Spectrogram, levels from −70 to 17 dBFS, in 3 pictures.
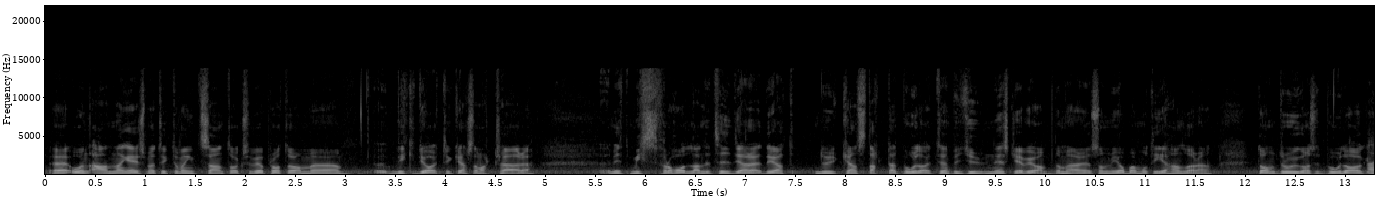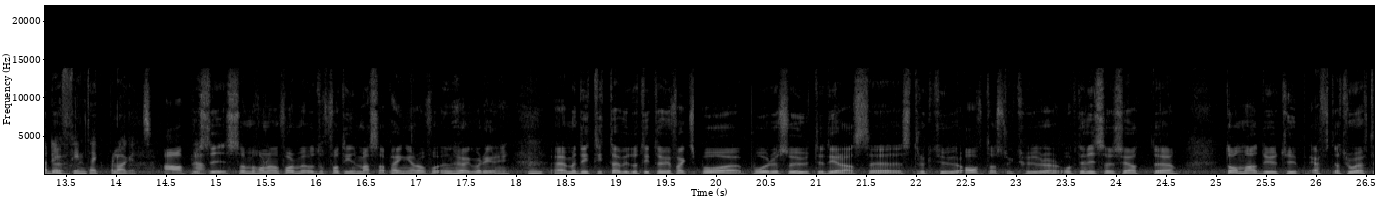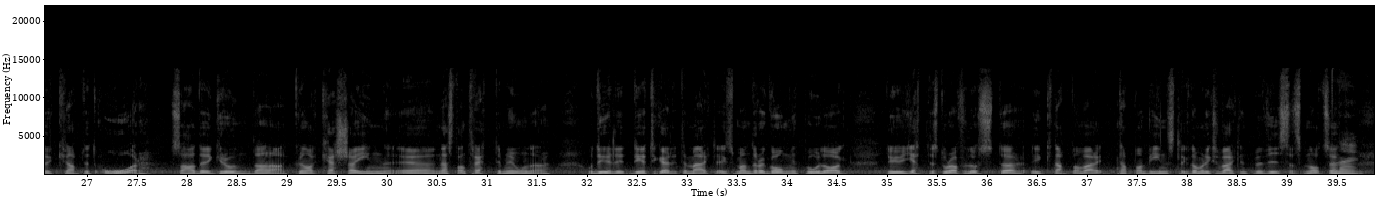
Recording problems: hiss; noticeable; throughout; 20 dB below the speech

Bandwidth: 14 kHz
